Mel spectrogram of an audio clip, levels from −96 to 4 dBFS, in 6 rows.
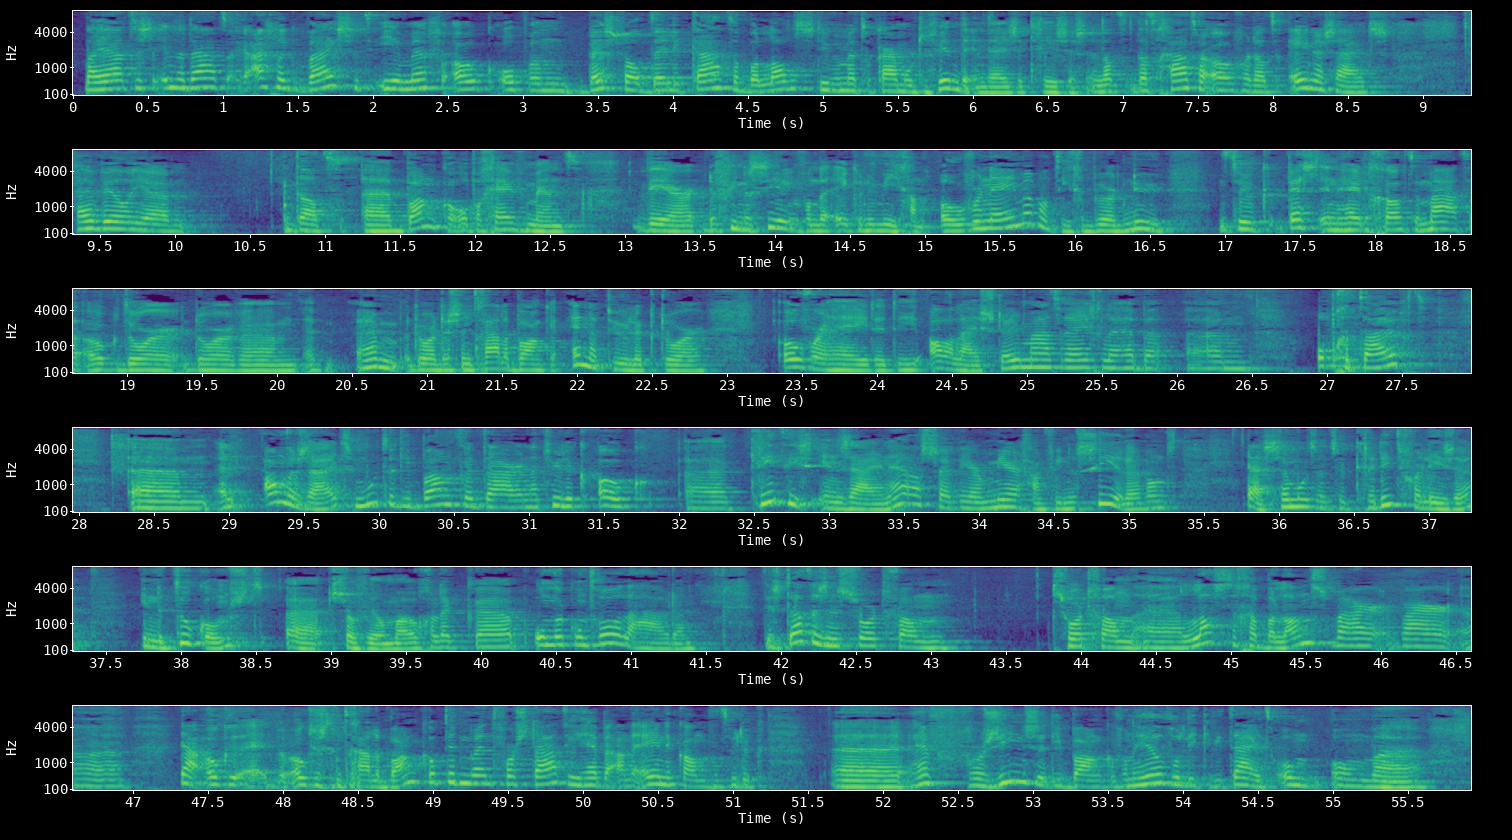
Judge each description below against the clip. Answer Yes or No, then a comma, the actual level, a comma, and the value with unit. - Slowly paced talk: No, average, 165 wpm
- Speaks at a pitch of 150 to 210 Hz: Yes, high, 190 Hz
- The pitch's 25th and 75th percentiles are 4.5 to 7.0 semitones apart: Yes, wide, 5.5 semitones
